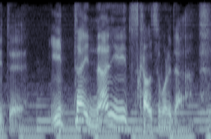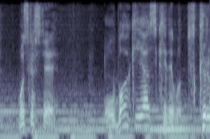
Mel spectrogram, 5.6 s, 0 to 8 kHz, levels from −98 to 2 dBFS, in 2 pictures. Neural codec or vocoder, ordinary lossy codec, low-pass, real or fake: autoencoder, 48 kHz, 128 numbers a frame, DAC-VAE, trained on Japanese speech; none; 7.2 kHz; fake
